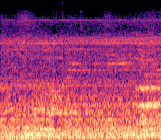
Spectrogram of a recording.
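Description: Indoor eatery room noise: a steady low hum with indistinct voices in the background, a little stronger near the end.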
